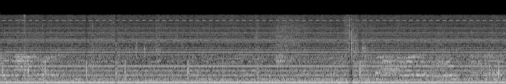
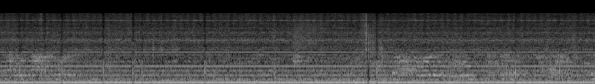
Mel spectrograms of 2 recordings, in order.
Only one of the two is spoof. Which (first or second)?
second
